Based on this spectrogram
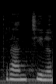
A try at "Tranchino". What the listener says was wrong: Tranquino. Se escribe Tranchino, se pronuncia Tranquino. Exacto.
